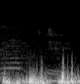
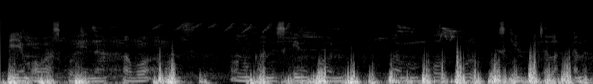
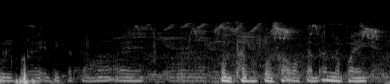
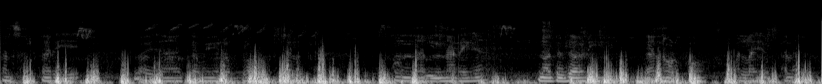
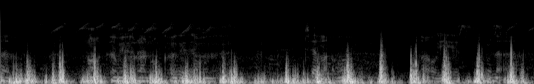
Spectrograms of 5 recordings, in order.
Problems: background sounds at intervals, background conversations at intervals, low volume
